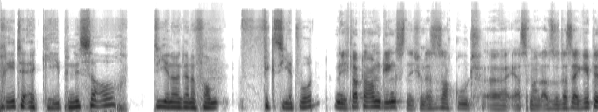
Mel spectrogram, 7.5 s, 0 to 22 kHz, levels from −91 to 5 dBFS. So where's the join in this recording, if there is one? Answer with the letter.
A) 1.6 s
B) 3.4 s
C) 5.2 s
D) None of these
D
